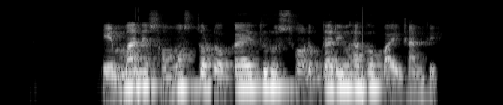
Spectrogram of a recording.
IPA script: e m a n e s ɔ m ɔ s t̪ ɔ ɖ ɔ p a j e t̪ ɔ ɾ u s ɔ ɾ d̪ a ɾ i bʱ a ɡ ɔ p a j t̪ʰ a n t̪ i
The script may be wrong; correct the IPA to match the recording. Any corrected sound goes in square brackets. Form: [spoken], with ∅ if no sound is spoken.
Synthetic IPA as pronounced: e m a n e s ɔ m ɔ s t̪ ɔ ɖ ɔ [k] a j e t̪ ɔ ɾ u s ɔ ɾ d̪ a ɾ i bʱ a ɡ ɔ p a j t̪ʰ a n t̪ i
